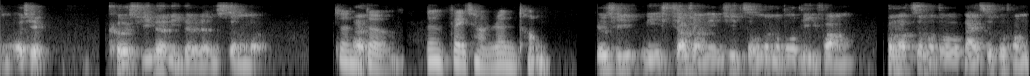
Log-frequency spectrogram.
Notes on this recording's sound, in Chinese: 本集於住宿公共空間進行錄音，故會出現些許背景音，若影響收聽品質請見諒!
